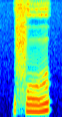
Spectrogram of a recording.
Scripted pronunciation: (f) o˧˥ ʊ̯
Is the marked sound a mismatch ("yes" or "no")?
no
